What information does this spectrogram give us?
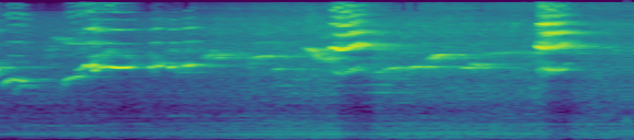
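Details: Energetic fighter oriental magpie-robin sings rising whistled phrases, then pauses between sharp, high chirped bursts that come roughly every second. A low background hum is present throughout.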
